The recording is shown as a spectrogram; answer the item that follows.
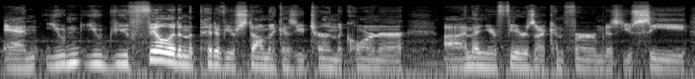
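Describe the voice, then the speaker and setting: Male game master, lowish voice, conversational improvised narration with halting phrasing, some background noise.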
